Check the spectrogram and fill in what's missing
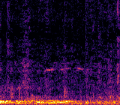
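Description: Meat pigeons coo in low, rolling throaty calls while being fed. The birds are close, with a faint background hum and no talking.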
